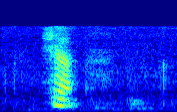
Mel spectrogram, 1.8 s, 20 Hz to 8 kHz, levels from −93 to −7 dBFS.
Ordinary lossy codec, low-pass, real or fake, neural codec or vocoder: AAC, 16 kbps; 7.2 kHz; real; none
